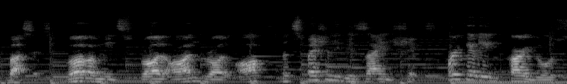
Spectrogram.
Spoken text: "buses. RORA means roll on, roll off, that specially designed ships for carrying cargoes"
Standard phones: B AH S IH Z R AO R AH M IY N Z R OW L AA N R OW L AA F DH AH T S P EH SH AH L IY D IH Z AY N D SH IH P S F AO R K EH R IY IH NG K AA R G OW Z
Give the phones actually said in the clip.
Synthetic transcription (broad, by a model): B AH S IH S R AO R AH M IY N S R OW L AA N R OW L AA F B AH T S P EH SH AH L IY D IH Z AY N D SH IH P S F AO R K EH R IY IH NG K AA R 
